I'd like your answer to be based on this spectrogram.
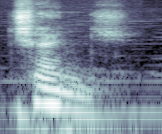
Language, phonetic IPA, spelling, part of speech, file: Kabardian, [t͡ʃanʒ], чэнж, adjective, Чэнж.ogg
- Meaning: shallow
